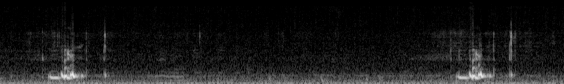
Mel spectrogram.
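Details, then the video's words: Two ravens calling: two short, deep, hollow calls about four seconds apart over a quiet background hiss. "Two Ravens making Beautiful Sounds"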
